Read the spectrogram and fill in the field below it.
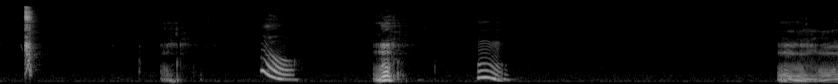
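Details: Bolo the dog, indoors after getting lost under a comforter, gives short falling yowls between a sneeze and snuffles, ending in a longer rising, wavering howl.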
